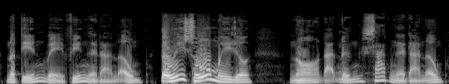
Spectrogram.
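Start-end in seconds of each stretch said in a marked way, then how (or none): 1.6-2.5 raised, higher-pitched threat; menacing threat. A narrator's reading. Armed guard closing in on a man, menacing threat. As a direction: push the threat up high, understated anger.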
